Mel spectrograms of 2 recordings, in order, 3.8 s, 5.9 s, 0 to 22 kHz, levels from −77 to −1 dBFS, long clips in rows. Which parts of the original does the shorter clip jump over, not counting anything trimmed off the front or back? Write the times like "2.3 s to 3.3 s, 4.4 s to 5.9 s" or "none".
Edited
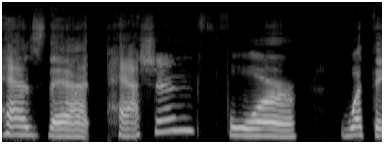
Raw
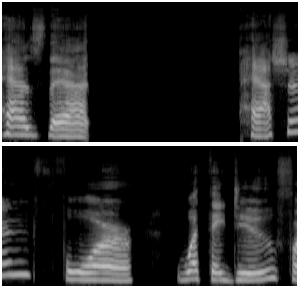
1.0 s to 2.3 s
